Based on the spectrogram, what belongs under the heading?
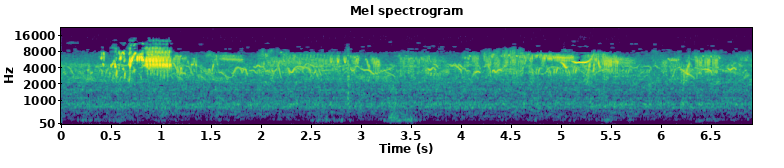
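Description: A Calandra Lark pours out a continuous, rapid torrent of high, jangling and chirping notes, loudest near the start, over faint background noise.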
